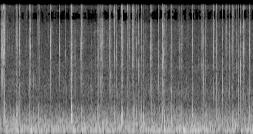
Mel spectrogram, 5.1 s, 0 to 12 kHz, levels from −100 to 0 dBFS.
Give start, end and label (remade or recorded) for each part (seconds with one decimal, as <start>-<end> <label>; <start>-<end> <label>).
0.0-1.5 recorded; 1.5-2.3 remade; 2.3-5.1 recorded

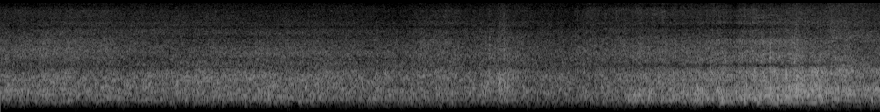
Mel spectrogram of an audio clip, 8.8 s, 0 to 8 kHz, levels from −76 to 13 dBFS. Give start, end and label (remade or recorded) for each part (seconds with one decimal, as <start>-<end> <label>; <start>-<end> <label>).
0.0-1.7 remade; 1.7-2.9 recorded; 2.9-8.8 remade

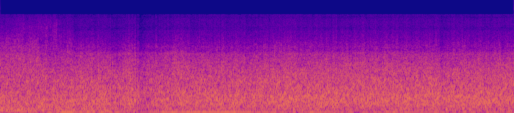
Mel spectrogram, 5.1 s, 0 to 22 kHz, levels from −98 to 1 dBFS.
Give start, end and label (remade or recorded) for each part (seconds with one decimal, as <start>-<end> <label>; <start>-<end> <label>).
0.0-5.1 recorded

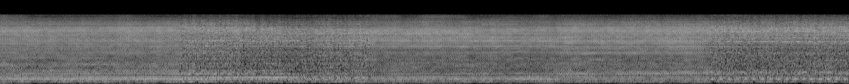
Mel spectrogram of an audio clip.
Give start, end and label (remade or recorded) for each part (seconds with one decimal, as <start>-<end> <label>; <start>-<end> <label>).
0.0-1.8 remade; 1.8-3.7 recorded; 3.7-7.1 remade; 7.1-8.5 recorded

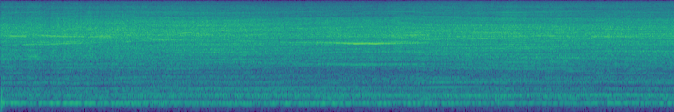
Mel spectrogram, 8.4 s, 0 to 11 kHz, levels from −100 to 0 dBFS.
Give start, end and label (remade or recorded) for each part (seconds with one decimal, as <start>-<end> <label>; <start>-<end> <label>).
0.0-8.4 recorded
